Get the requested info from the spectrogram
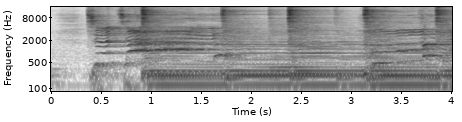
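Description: A woman singing live while strumming an acoustic guitar. After a brief lull, guitar and voice come back in loudly about half a second in and carry on with held chords.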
